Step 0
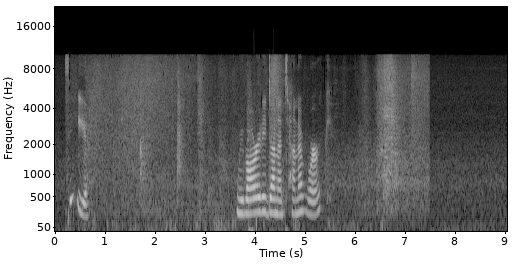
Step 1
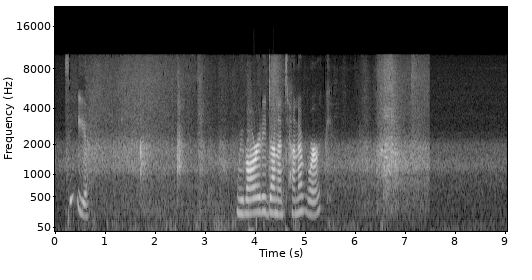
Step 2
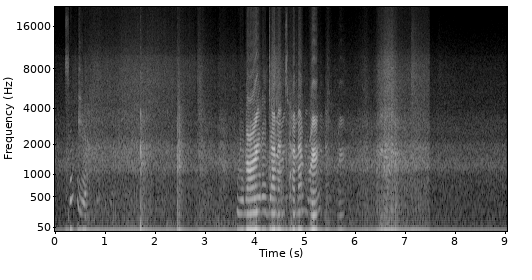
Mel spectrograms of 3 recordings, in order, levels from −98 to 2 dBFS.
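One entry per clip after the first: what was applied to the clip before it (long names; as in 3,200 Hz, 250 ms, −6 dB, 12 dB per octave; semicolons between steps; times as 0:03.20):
noise gate with hold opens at −47 dBFS; flat-topped bell 1,500 Hz +13.5 dB 1.1 octaves; level −1 dB
mu-law and A-law mismatch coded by mu; half-wave rectification; single-tap delay 544 ms −20 dB; level −6 dB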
